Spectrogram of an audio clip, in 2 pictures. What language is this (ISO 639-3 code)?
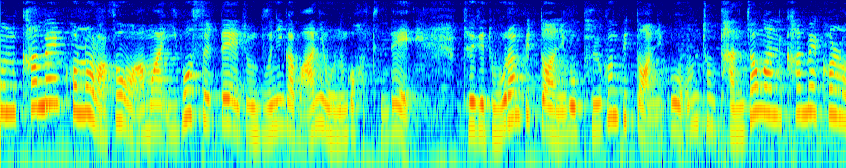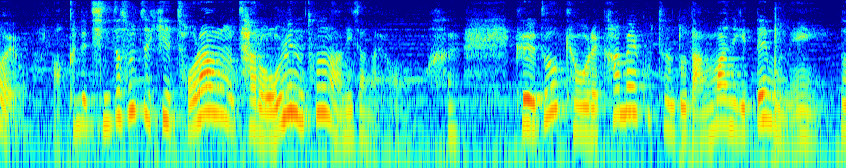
kor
